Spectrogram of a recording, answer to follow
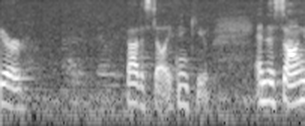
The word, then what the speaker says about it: Battistelli: I can't pronounce her last name. Is it Bastelli or? Battistelli, thank you.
